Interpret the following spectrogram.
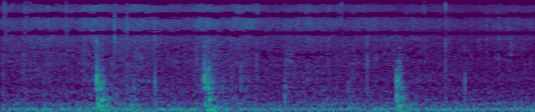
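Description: Sliced bitter gourd sizzling steadily in oil in a frying pan as it is stirred with a spatula, with three sharp knocks of the spatula against the pan.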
